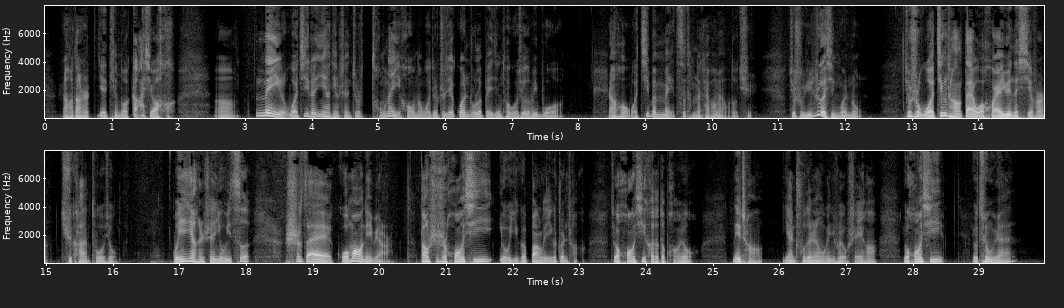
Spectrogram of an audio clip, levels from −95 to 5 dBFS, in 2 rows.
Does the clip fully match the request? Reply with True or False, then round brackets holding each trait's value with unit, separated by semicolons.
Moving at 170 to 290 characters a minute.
True (275 characters per minute)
